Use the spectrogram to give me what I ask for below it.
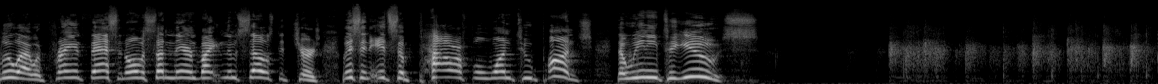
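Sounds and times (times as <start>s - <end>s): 
speech: 0.0s - 7.6s
audience clapping: 8.1s - 11.5s.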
